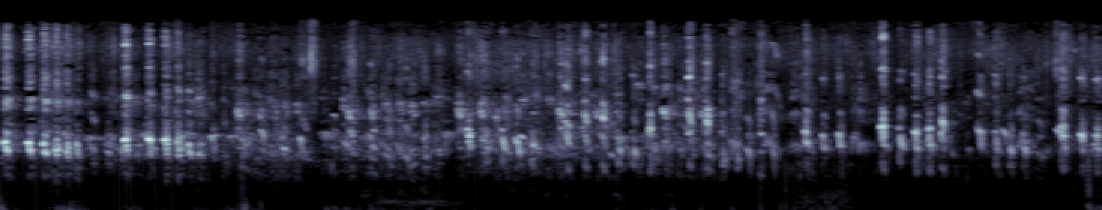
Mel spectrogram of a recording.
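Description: Arabian partridges give harsh, rapid chattering cackles, several birds overlapping in a busy run of grating notes, about one burst per second.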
